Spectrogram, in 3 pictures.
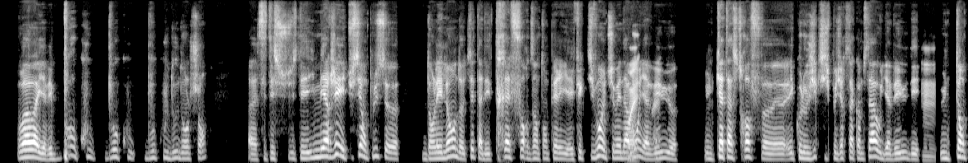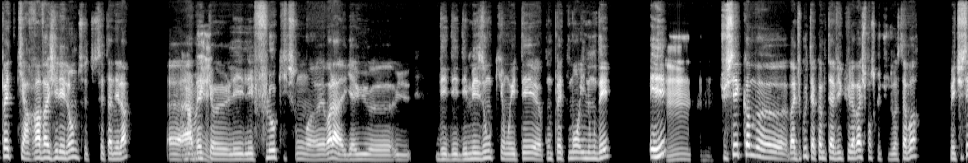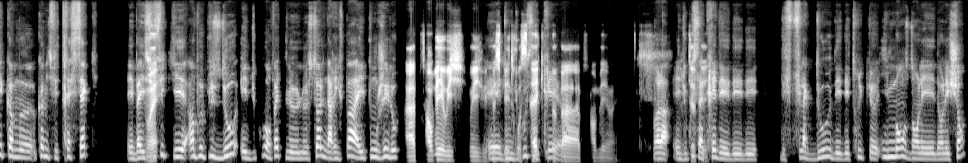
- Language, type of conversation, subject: French, podcast, Raconte une fois où un local t'a aidé à retrouver ton chemin ?
- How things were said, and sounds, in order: stressed: "beaucoup"; stressed: "flaques"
